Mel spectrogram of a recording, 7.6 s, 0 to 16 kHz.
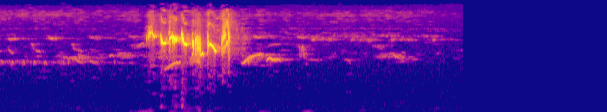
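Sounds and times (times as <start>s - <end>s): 
Common whitethroat song: 0.0s - 5.8s.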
